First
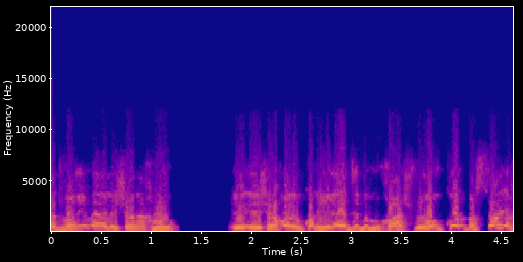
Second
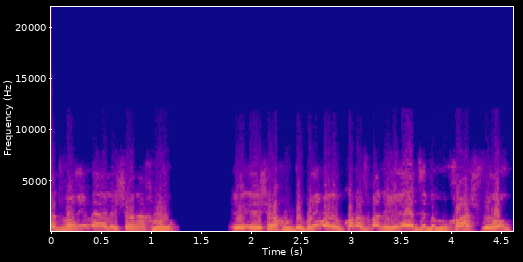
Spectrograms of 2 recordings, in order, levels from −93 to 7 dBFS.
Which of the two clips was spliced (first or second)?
first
